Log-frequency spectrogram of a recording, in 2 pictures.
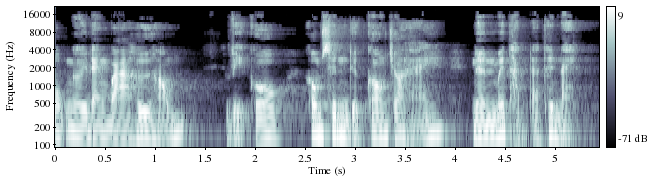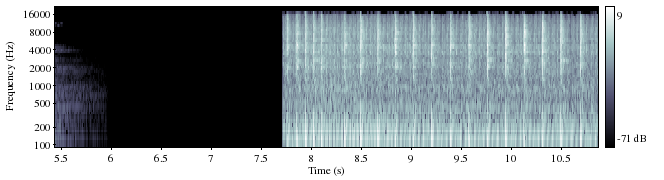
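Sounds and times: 
speech: 0:00.1 - 0:05.3
motorcycle engine idling parked in a yard: 0:07.7 - 0:10.8.

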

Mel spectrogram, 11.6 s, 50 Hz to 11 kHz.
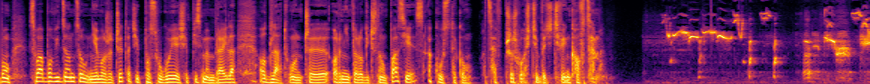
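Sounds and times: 
speech: 0:00.0 - 0:08.3
starling song imitating other bird species including blackbird song: 0:08.6 - 0:11.5.

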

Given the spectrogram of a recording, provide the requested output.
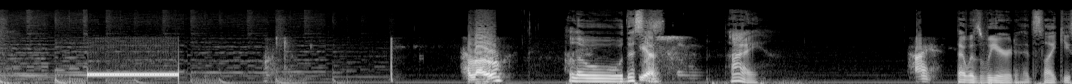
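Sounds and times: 
faint hum: 0:00.0 - 0:10.7
electronic phone ringing tone: 0:00.8 - 0:01.8
speech: 0:04.8 - 0:05.1, 0:05.7 - 0:07.7, 0:09.2 - 0:10.7.

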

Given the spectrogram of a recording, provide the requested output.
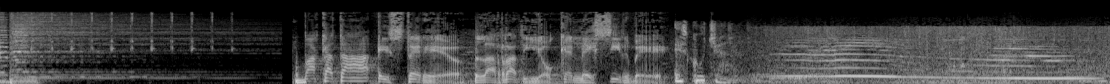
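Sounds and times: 
speech: 0:03.1 - 0:07.8
waves on sand: 0:07.6 - 0:11.0
gull crying: 0:07.7 - 0:11.0
whale song: 0:07.7 - 0:11.0.

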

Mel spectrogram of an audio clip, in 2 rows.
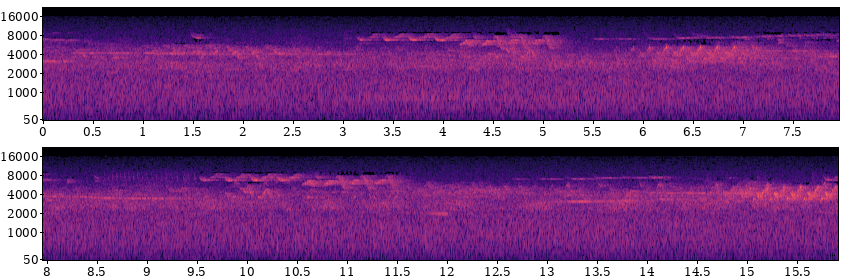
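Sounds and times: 
background hiss: 0:00.0 - 0:15.9
forest birds singing in a forest: 0:00.0 - 0:15.9.

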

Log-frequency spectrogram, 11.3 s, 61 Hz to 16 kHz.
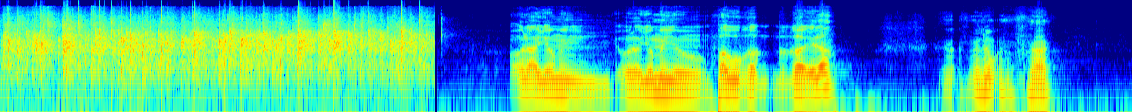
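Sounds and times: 
studio audience applause: 0:00.0 - 0:04.4
speech: 0:05.2 - 0:08.4, 0:09.4 - 0:10.6.

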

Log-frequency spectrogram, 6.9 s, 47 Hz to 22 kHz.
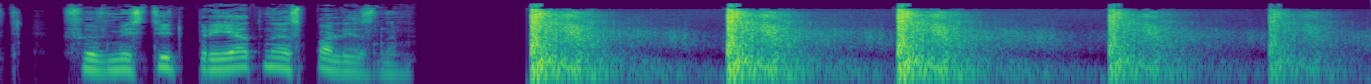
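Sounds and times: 
speech: 0:00.0 - 0:02.2
pistol shots fired at a steel target plate during weapon testing: 0:02.6 - 0:06.8.

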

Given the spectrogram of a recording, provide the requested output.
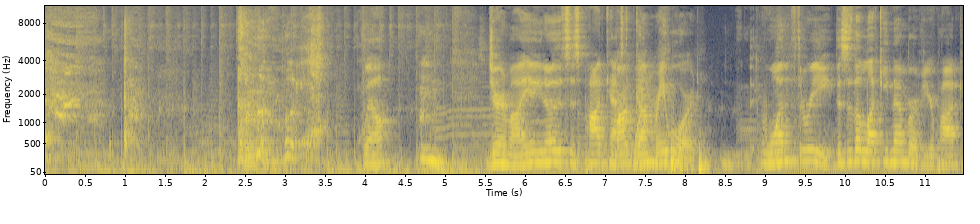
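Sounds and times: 
person coughing from a sore throat: 0:00.0 - 0:01.5, 0:02.4 - 0:05.1
speech: 0:04.0 - 0:08.2, 0:09.0 - 0:11.4.

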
